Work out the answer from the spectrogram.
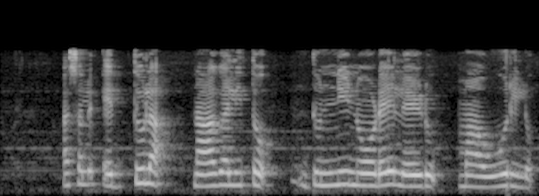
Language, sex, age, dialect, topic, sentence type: Telugu, female, 31-35, Telangana, agriculture, statement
